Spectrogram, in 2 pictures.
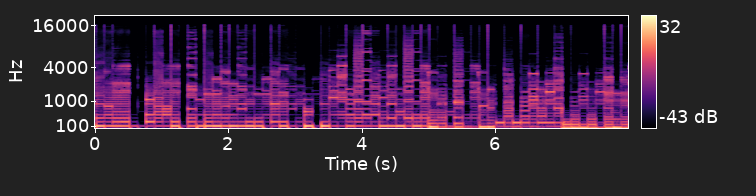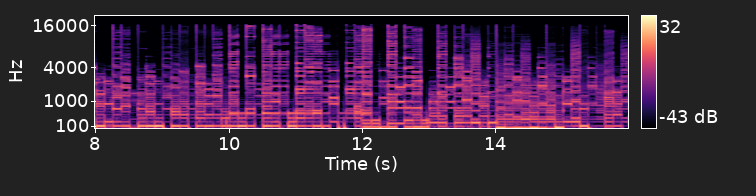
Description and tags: This loop has been created using program garageband 3 using theSynthesizer Stepper of garageband 3
stepper, synt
